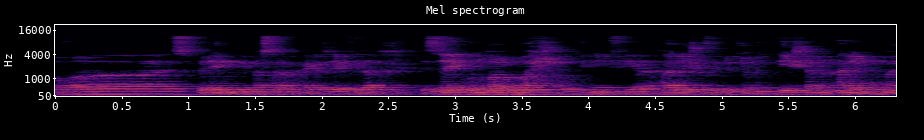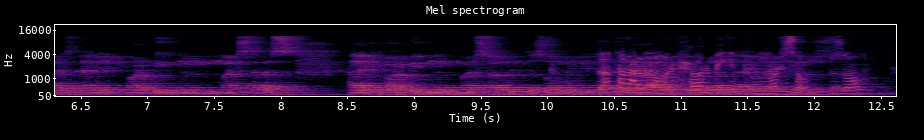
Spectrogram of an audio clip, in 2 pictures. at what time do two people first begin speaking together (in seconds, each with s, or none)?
10.3 s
